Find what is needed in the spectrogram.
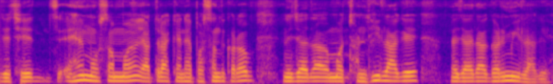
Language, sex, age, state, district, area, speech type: Maithili, male, 18-30, Bihar, Darbhanga, rural, spontaneous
